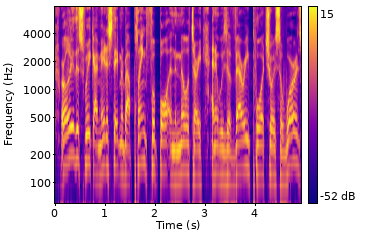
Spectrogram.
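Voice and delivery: usual speaking voice

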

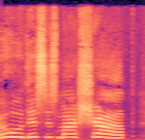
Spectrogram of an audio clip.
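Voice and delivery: really high-pitched, slow shopkeeper voice. Retelling the convenience store man's greeting, in a high-pitched shopkeeper voice. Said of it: "he has a really high-pitched voice".

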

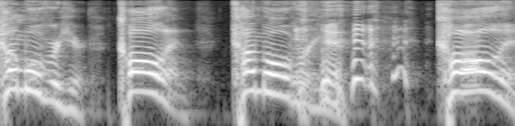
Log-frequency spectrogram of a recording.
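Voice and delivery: mock very high, scolding yell. Recounting how one of the dads yelled at a kid without shoes: imitating a dad yelling. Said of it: "one of the dads was like yelling at him".

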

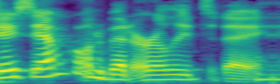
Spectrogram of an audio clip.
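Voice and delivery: soft, weary, worn-out, tired tone. Speaking to a co-host during a show segment, tired. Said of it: "you sound tired".

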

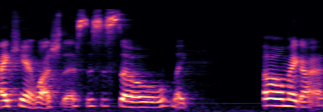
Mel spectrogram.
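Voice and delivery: normal talking voice

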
